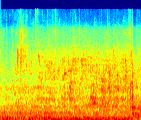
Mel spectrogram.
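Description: Hot oil in a chip-shop deep fat fryer sizzling and bubbling as battered food goes in, over a steady low hum.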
